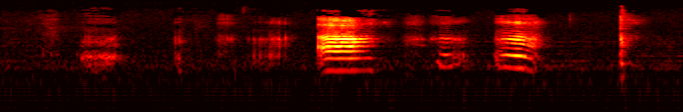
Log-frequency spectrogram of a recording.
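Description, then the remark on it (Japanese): A baby babbles in a string of short, bright vocal bursts, with two louder, drawn-out squealing syllables near the middle and a quick sharp note at the end. “何か伝えたい何か伝えたい”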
